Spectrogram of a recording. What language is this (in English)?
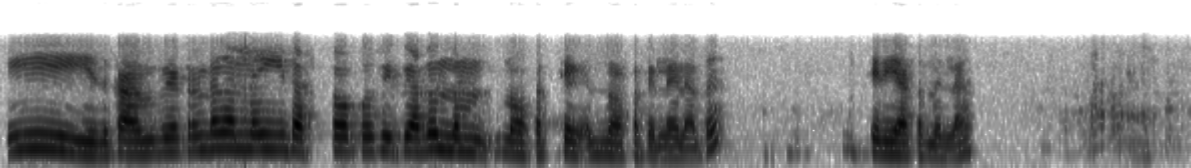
Malayalam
